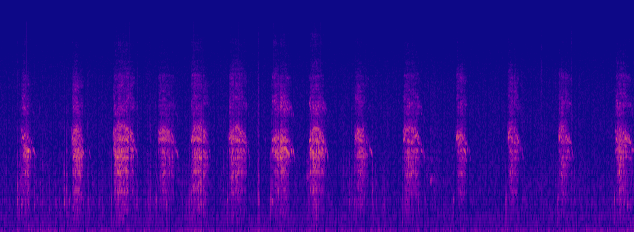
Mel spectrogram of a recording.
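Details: Nearly fledged Griffon vulture nestling of Jerusalem Biblical Zoo origin. A long run of rasping, wheezy squeaks, roughly one per second, with uneven spacing.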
